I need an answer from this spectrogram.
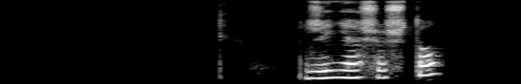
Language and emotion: Russian, neutral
